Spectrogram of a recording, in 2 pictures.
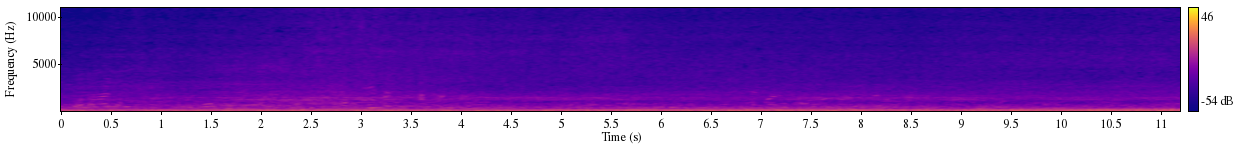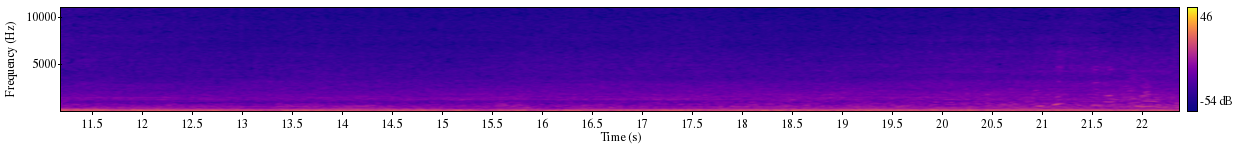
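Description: Crowd chatter from many people talking at once, over a steady low rumble.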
